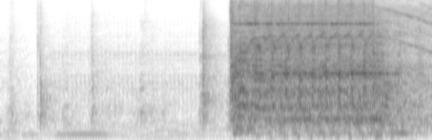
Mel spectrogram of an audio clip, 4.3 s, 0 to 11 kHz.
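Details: Warmed-up Kubota BX25 diesel, throttle at idle, cranks with even chugging about four beats a second but never catches; fuel shutoff solenoid cutting fuel, starts only with throttle advanced; crank no start, faulty fuel shutoff solenoid.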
